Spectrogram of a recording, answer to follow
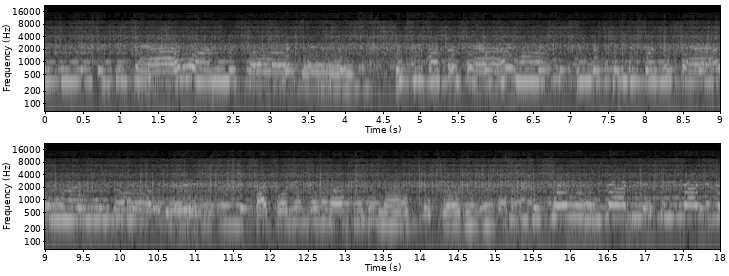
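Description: Recorded Bengali kirtan: a solo voice sings a wavering, ornamented melody over a held harmonium tone, with a steady low hum under the recording.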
